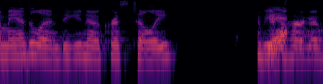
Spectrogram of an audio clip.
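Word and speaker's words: Thile: uh speaking of mandolin do you know chris tilly have you ever heard of that okay i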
